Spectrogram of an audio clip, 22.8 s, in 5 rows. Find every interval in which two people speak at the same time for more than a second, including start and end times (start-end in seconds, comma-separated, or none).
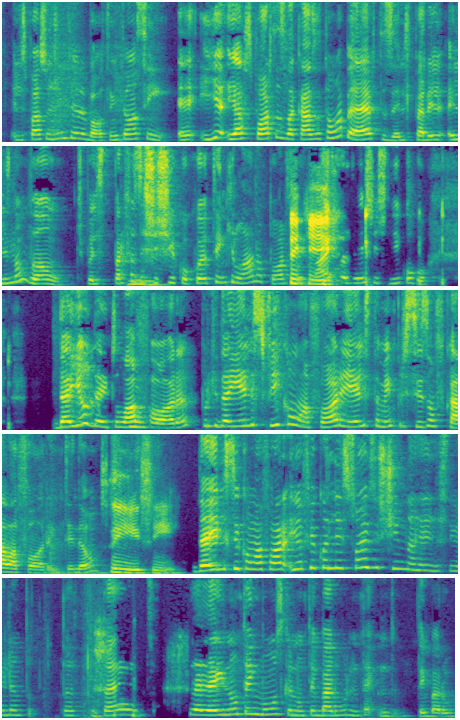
none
